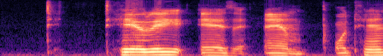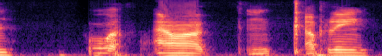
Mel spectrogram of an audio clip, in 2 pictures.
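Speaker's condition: Down syndrome

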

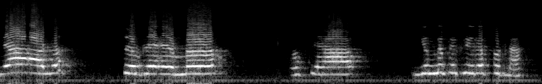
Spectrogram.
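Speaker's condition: Down syndrome; self-described good language

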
